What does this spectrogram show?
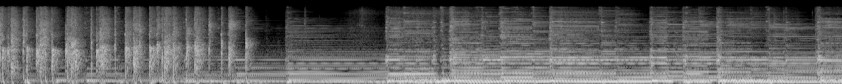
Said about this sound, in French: Applaudissements pour notre ami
